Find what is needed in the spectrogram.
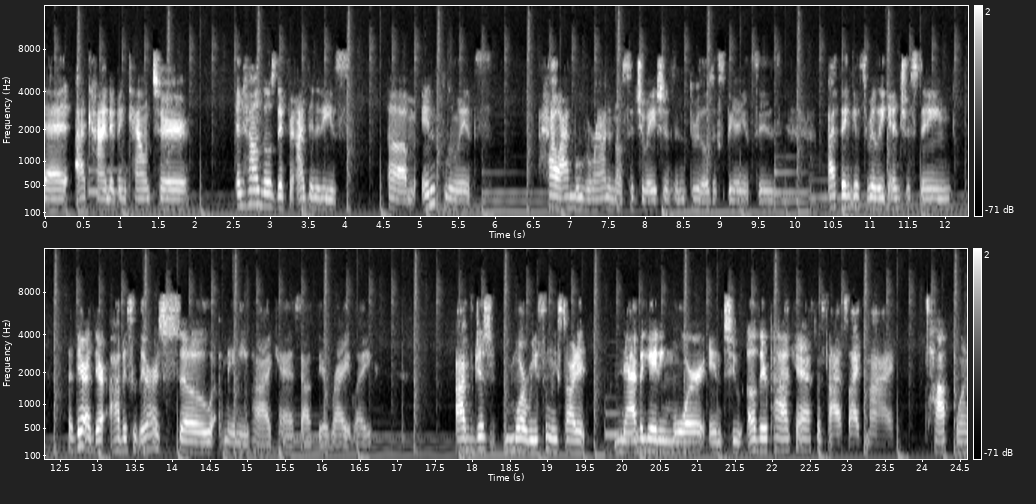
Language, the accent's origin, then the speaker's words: English; Chicago, Illinois, United States; moved away as an adult; now in Philadelphia, United States; I was born and raised in Chicago on the South Side, and I actually currently live in Philly.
